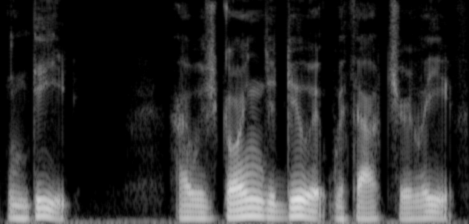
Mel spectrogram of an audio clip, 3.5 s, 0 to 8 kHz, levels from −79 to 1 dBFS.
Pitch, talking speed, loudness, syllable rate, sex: 85 Hz, 170 wpm, -18 LUFS, 4.9 syllables/s, male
